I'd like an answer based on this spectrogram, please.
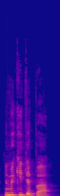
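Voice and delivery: cling to him with the words; frightened plea. A narrator's reading. Mother begging her son not to leave, frightened.

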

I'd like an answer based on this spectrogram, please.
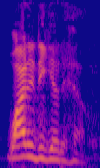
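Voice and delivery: ordinary talk, nothing marked

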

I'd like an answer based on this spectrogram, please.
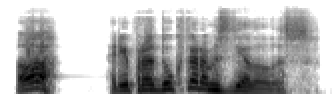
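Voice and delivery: громко, напористо, на всю квартиру; греми из кухни, чтобы слышали все; гремящий голос. A narrator's reading. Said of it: "Из кухни гремел голос Кондаковой". (громогласная соседка)

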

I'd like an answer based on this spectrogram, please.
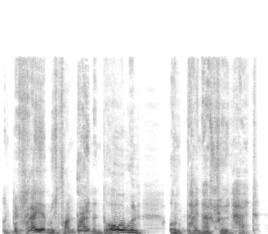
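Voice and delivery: loud, high-pitched frightened outburst. A narrator's reading. Frightened man fends off a threatening beauty, frightened outburst. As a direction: cry out in fright, voice pushed high. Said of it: "antwortete der Geängstigte".

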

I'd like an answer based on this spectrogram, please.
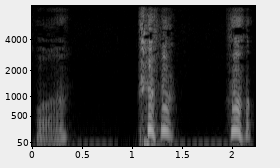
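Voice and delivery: stammering with a rueful little laugh; wry laugh. A narrator's reading. Hero bewildered by the swordsman's claim, wry laughter. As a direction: laugh it off, caught off guard. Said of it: "苦笑着说".

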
